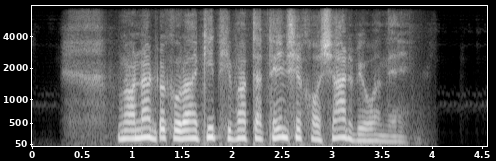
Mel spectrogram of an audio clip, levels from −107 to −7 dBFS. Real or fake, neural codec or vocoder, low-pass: fake; codec, 16 kHz in and 24 kHz out, 0.6 kbps, FocalCodec, streaming, 2048 codes; 7.2 kHz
